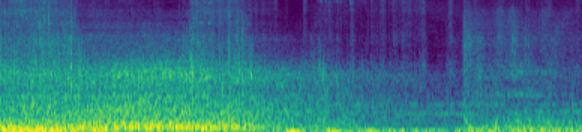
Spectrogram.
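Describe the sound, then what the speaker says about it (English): A Bombarda explosion spell goes off in the video game Hogwarts Legacy. It is a loud, dense blast rumble that holds for several seconds, then thins into a lower, rougher tail. "Bombarda!"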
